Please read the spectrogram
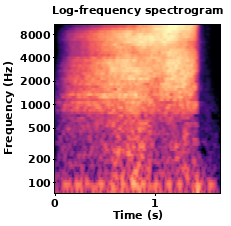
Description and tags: Paper sliding across table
